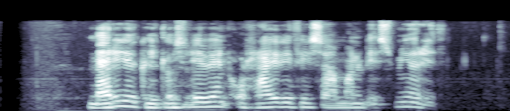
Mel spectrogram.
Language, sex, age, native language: Icelandic, male, 50-59, Icelandic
